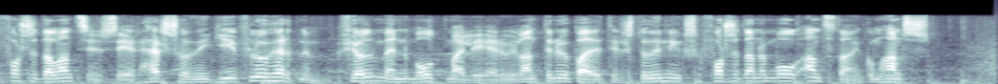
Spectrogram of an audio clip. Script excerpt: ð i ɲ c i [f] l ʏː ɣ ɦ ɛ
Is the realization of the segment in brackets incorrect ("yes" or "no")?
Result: no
